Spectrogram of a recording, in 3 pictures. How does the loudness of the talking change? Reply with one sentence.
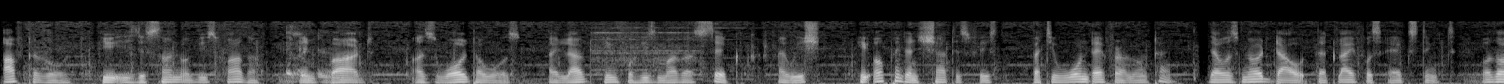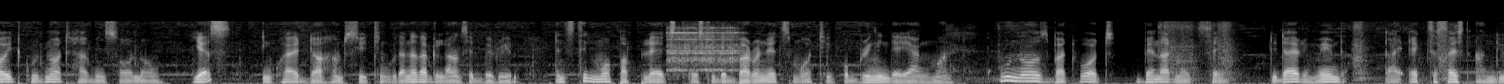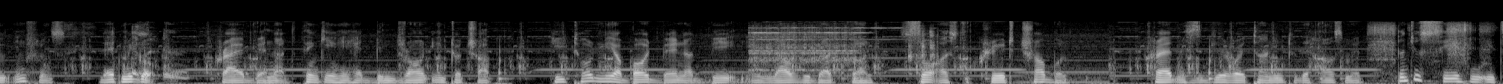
The volume of the talking stays about the same.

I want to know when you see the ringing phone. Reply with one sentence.
The ringing phone can be heard from 5.9 to 7.8 s, from 21.7 to 22.5 s and from 37.5 to 39.5 s.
